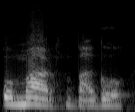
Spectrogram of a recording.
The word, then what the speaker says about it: Umar Bago: And so, ladies and gentlemen, please meet my guest, the governor of Niger State, Honorable Mohammed Umar Bago.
